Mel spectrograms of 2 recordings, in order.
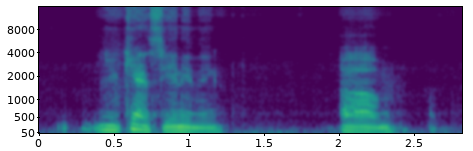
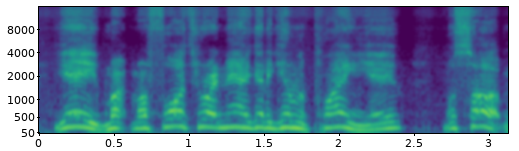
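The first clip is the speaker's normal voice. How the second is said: higher-pitched mock Philly accent; crazy Philly accent; 8 semitones higher than usual. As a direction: imitate a drunk Philly guy running late for a flight. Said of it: "He had a crazy Philly accent".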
